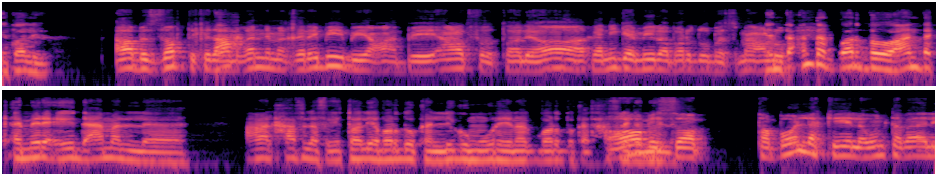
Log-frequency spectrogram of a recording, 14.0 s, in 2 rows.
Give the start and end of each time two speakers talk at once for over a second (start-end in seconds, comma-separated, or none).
none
